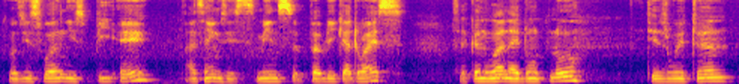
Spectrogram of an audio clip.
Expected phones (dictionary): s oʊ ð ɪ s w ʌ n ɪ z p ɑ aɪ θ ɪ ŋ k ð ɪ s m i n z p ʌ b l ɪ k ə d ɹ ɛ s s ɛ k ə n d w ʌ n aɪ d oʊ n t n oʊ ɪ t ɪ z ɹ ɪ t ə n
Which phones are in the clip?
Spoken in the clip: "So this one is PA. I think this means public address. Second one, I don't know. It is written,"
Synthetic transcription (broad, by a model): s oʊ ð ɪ s w ʌ n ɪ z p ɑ aɪ θ ɪ ŋ k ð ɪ s m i n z p ʌ b l ɪ k ə d ɹ ɛ s s ɛ k ə n d w ʌ n aɪ d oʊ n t n oʊ ɪ t ɪ z ɹ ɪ t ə n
